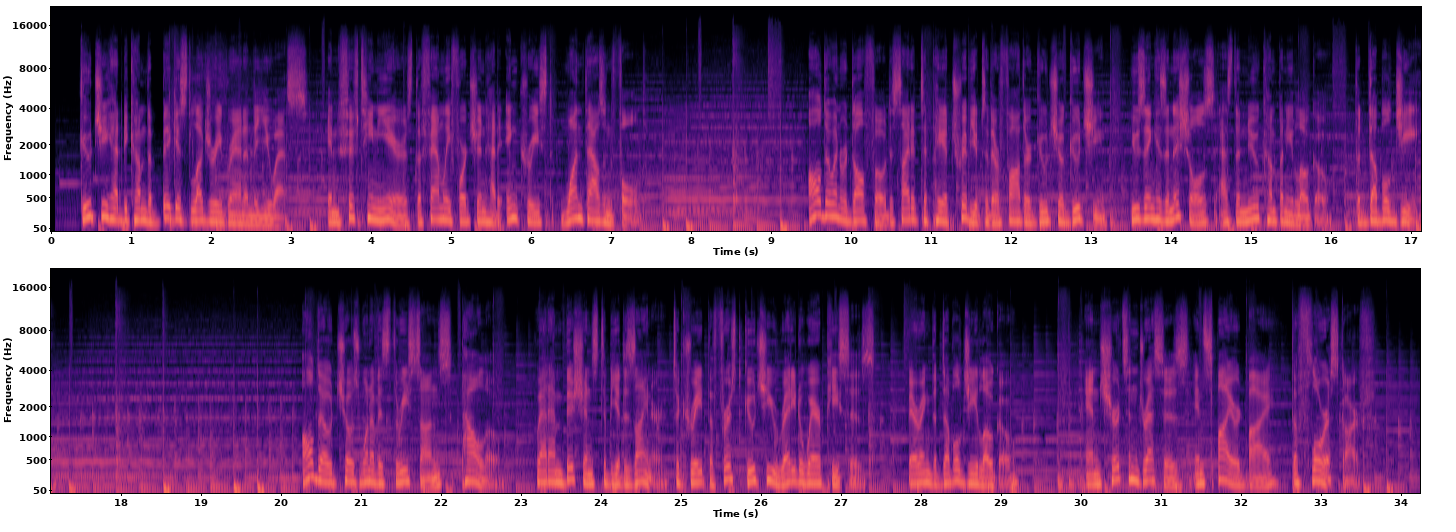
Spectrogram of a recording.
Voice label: Narration docu US; Arte; Gucci

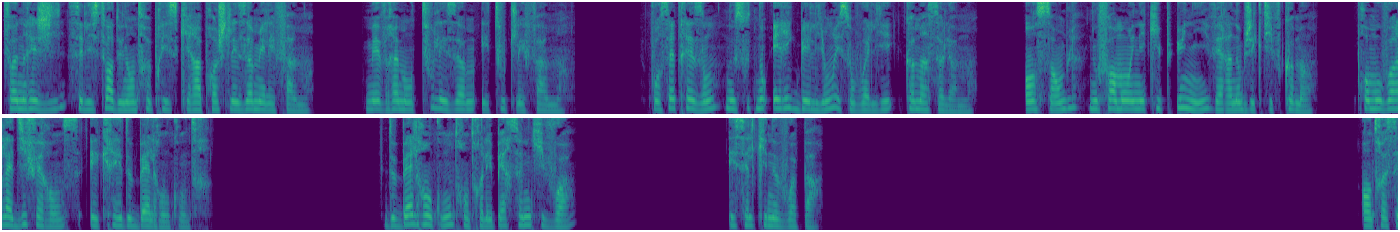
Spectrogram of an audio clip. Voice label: Phone Regie Instit

